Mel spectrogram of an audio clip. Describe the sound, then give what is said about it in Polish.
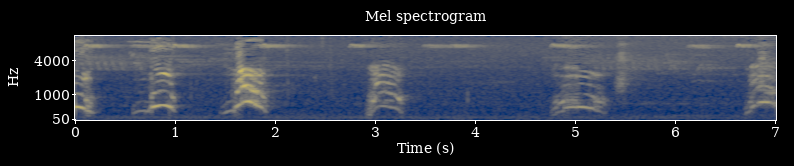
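A lynx calls with about six drawn-out, rising-and-falling yowls, harmonic and moaning, spaced unevenly with quiet gaps between, over a faint steady high-pitched hiss. “Sprawdzałem w internecie, czy można znaleźć jakiś ładny odgłos rysia? No, znalazłem coś takiego.”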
